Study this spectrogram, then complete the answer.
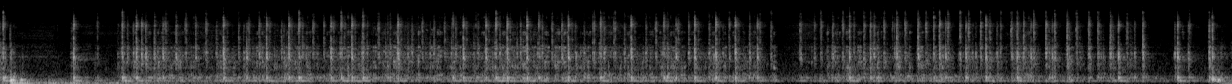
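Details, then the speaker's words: Massey Ferguson 550 tractor, after fuel filter change, hand-priming lift pump: rapid even ticking clatter as fuel reaches the pump, still bubbly with air; normal lift pump operation. "Let's keep pumping a bit more. Oh, sounds like we're getting somewhere."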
